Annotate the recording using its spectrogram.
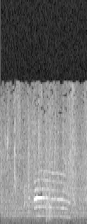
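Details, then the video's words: Egyptian Mau cat, male pet, answering his owners with a meow during a flash-card reading game; a short, thin, high-pitched meow with faint speech-like room noise around it. "Lewie always talks back to us.... Wonder what he is saying?"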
